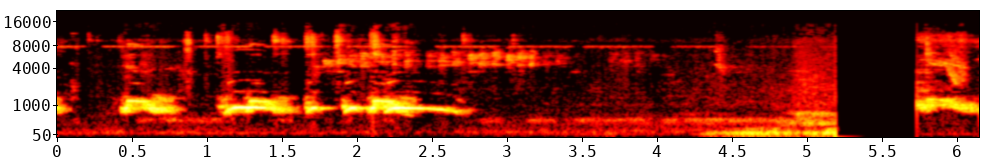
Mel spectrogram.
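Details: Zebra dove of local stock singing to draw responses from other doves: a run of quick, warbling trilled coos, then a pause with a soft low rumble and a final phrase.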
